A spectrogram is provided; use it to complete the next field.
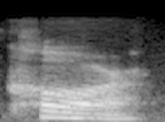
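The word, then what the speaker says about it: carr: glam and the word for car is very similar it's core core and one more little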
